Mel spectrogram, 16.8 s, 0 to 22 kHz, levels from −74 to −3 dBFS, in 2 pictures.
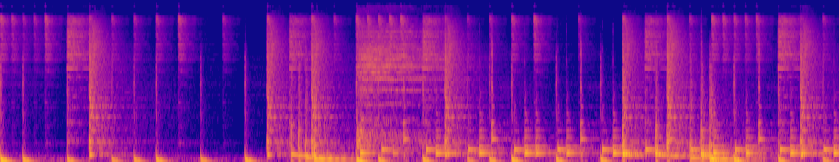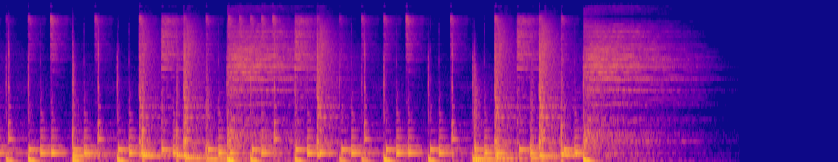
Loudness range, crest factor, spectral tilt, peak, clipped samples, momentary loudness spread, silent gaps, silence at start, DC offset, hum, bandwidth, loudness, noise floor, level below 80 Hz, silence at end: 2 LU; 18 dB; -4 dB/octave; -4 dBFS; under 0.1%; 9 LU; none; 0 s; under 0.1%; none; 19 kHz; -22 LUFS; under -90 dBFS; -30 dBFS; 1.35 s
